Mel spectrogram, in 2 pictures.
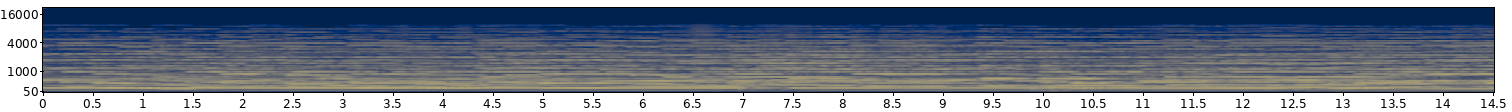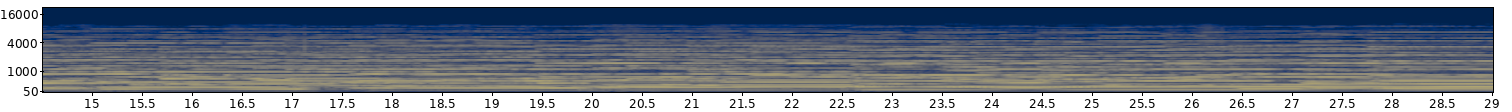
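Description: Organ playing the closing postlude after the benediction: held chords over bass notes that change every few seconds.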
